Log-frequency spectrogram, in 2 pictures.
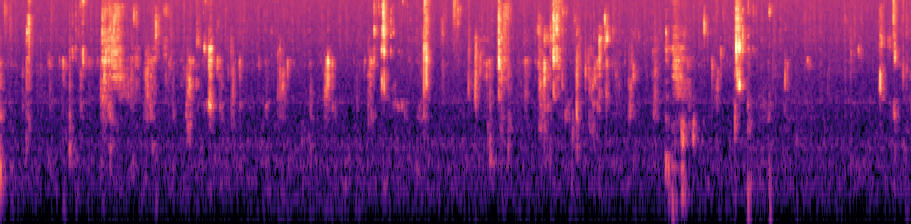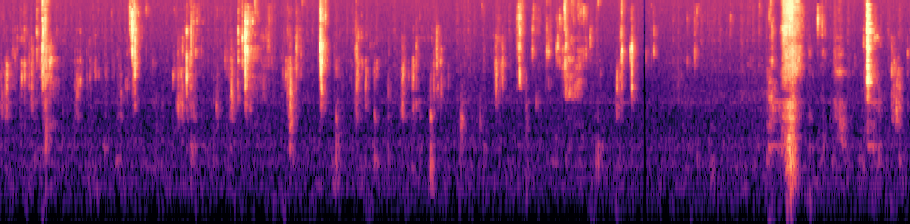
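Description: Close-miked chewing of soft rotini pasta in meat sauce: irregular wet mouth smacks and clicks, a few each second, with one louder noise near the end.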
